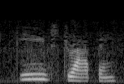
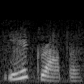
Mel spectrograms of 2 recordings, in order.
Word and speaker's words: eavesdropping: How do you say the word? – Eavesdropping. – And I said? – Eardropper.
